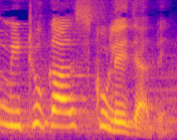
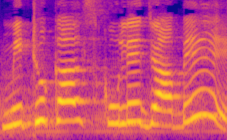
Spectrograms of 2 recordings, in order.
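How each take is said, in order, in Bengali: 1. এটি সাধারণ বিবৃতিমূলক সুরে বলা হয়েছে। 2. এটি প্রশ্নসূচক সুরে বলা হয়েছে। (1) "বিবৃতি বাক্য" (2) "সুর করে জিজ্ঞাস্য হয়ে গেল"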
